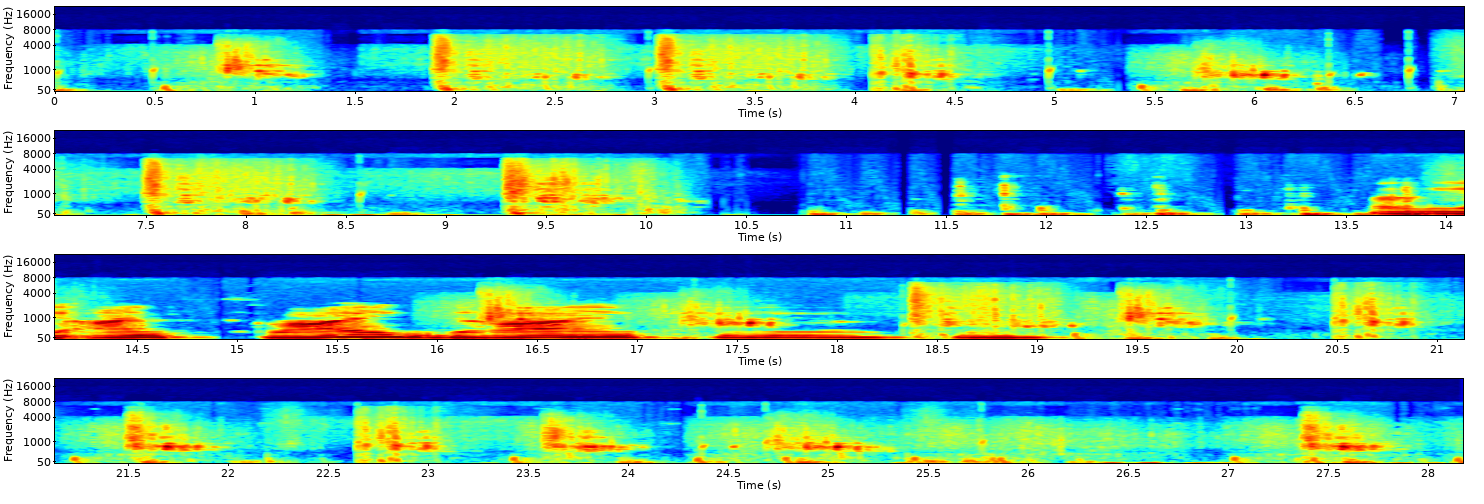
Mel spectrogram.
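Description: A shovel digs into dirt in quick, repeated crunching scrapes.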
